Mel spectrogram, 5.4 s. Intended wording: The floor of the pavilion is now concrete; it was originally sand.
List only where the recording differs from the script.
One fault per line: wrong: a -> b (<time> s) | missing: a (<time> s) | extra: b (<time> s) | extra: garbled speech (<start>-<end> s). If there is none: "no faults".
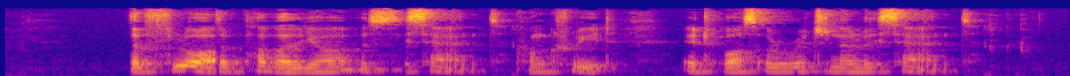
missing: of (1.1 s)
wrong: now -> sand (2.0 s)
